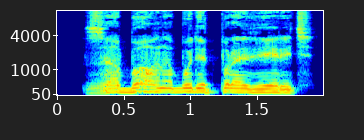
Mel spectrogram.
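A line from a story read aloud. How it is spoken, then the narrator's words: Laughing. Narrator (Russian): снова засмеялся Амос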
